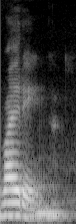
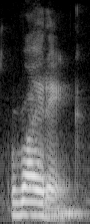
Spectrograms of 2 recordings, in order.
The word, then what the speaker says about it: writing: Well, silent W as in writing. Writing.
